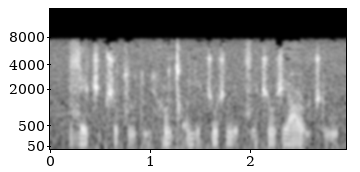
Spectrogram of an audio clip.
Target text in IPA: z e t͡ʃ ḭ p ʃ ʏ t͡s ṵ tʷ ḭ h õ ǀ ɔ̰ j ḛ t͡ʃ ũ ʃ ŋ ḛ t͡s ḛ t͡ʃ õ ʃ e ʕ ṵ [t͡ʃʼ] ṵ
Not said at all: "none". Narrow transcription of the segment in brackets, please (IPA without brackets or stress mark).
t͡ʃʼ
